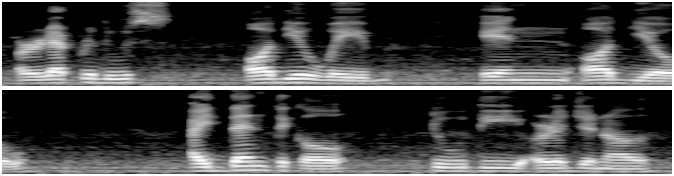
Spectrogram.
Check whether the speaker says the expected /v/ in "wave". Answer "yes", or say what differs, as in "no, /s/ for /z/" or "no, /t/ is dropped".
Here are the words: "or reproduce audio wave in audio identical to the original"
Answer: no, /b/ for /v/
